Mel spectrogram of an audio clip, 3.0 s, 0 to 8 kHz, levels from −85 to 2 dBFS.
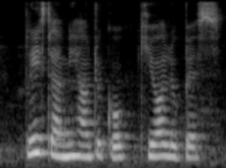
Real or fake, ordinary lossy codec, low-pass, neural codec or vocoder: real; none; none; none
